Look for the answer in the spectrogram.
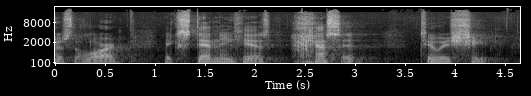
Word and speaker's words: chesed: So the H is a rough H. Hate. Chesed. Can you say that? Chesed.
